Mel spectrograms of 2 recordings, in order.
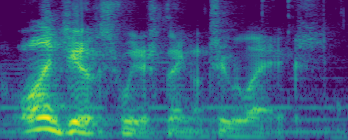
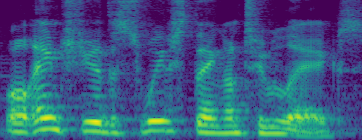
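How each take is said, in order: First: It is spoken in a different character voice. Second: It is spoken in a Southern belle voice. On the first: "But that's not Gretchen" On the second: "This this this has the Southern Belle voice on it"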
